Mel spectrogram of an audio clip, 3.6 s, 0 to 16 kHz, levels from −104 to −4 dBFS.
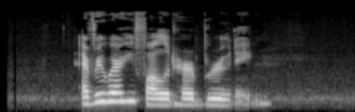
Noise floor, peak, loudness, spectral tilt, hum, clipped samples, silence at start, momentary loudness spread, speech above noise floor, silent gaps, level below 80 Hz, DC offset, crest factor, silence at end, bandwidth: -59 dBFS; -4 dBFS; -22 LUFS; -5.5 dB/octave; none; under 0.1%; 0.8 s; 11 LU; 37 dB; none; -80 dBFS; under 0.1%; 20 dB; 0.85 s; 11.5 kHz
